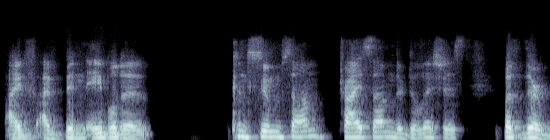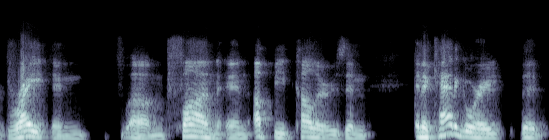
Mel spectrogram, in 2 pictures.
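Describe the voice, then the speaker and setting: Male podcast host, warm mellow tone, easy conversational questions, lo-fi sound. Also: mid-range voice. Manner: conversational, asks with restarts. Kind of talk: interview hosting.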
